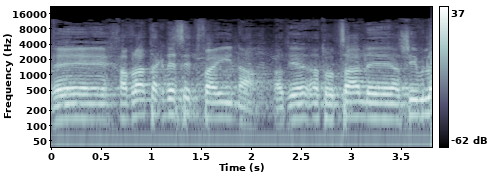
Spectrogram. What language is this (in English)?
Hebrew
